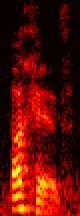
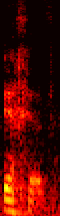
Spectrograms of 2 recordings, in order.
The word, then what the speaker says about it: Eqev: It's spelled the same, Ein Kuf Vet, but different vowel point for under the Ein there. Achev, not Echev.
